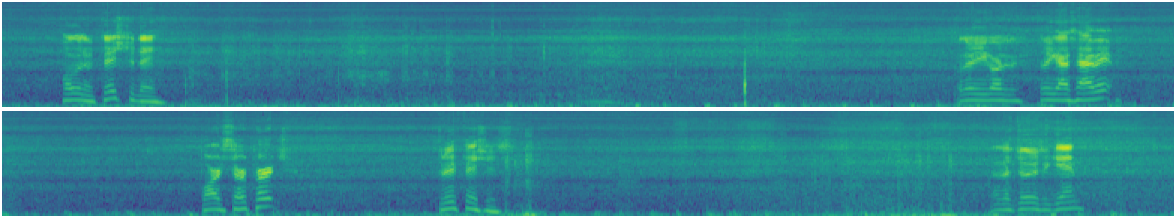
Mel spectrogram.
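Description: Waves crash and surge against rocks close by.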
